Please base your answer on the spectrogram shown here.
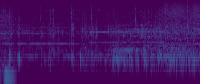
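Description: A horse in the video game New World whinnies and gallops with clip-clop hoofbeats, heard faintly and steadily over a few seconds against a busy game backdrop.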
